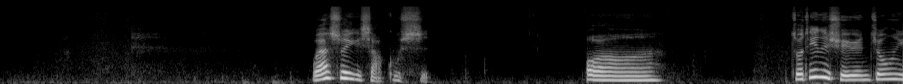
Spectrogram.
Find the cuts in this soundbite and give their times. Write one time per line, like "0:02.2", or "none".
none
